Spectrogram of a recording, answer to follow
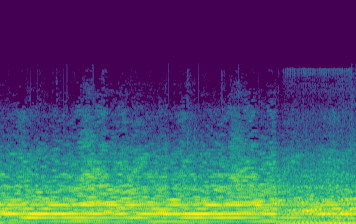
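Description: Electronic organ played through distortion, with a guitar-like tone: a chord held steady for about three and a half seconds, then a change to a different chord with a heavier bass near the end.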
